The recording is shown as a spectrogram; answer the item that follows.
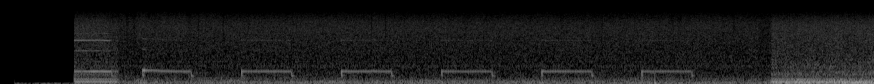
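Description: An electronic beep tone on an old videotape soundtrack: a steady mid-pitched beep about half a second long, repeated once a second seven times, over steady tape hiss and a low hum. Just before the end the background gets louder.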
